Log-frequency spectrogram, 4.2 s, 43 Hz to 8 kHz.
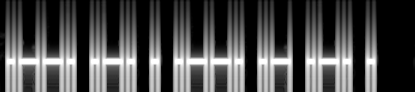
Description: Morse code, heard as a keyed tone, about 20 wpm, 250 Hz. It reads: PREPARE
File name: morse-training-20WPM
